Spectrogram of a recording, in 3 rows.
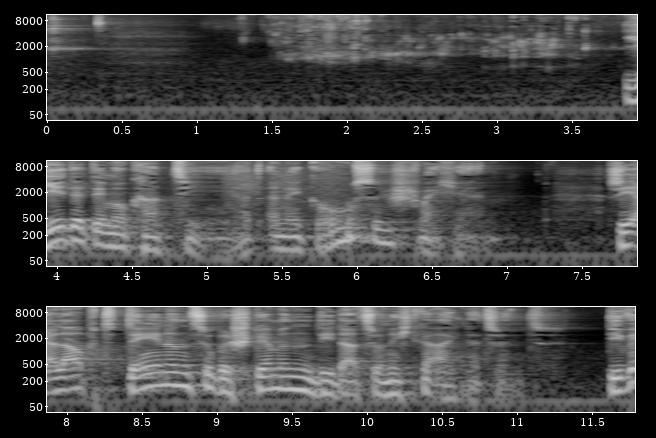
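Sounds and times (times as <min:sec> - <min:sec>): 
water pouring into a glass: 0:01.3 - 0:03.9
speech: 0:03.9 - 0:07.0, 0:07.7 - 0:11.7.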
